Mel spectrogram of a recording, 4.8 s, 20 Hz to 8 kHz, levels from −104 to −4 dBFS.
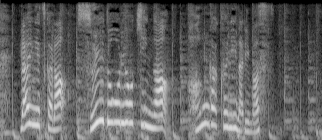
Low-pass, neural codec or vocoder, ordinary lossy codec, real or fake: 7.2 kHz; vocoder, 22.05 kHz, 80 mel bands, Vocos; none; fake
